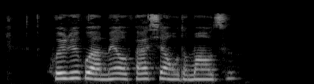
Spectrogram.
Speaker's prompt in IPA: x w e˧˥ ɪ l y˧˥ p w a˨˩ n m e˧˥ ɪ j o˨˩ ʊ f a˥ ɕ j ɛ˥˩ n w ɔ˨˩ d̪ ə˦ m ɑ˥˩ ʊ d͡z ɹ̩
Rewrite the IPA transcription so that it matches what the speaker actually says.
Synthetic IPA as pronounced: x w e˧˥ ɪ l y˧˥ k w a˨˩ n m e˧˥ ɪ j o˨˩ ʊ f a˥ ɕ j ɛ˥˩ n w ɔ˨˩ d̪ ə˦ m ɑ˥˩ ʊ d͡z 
